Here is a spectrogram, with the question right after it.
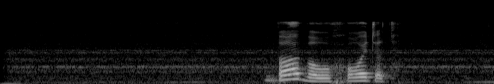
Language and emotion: Russian, sad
